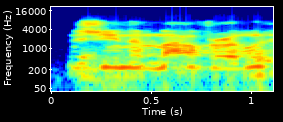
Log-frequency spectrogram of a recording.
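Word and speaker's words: Xinomavro: is another one that's kind of hard to pronounce gina mavro is how you say that um and that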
